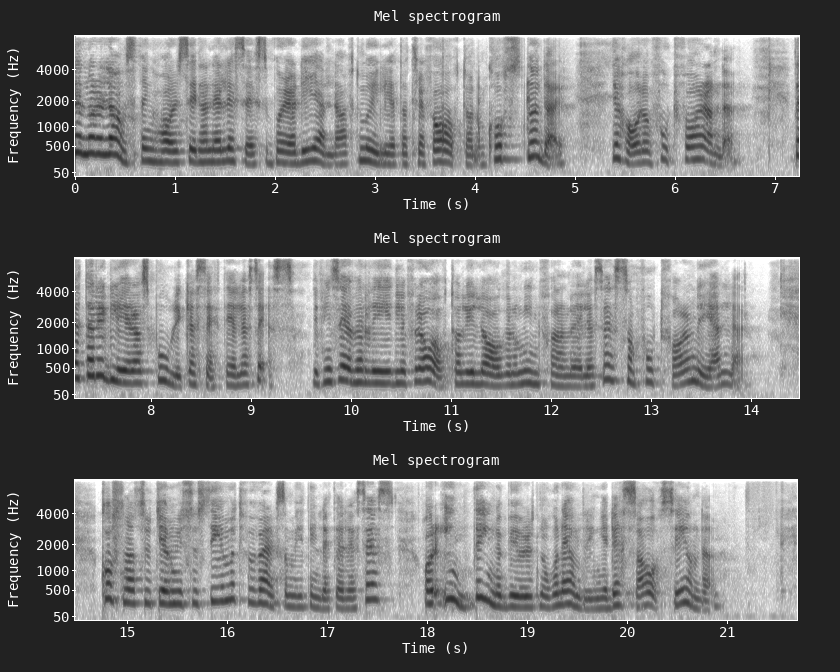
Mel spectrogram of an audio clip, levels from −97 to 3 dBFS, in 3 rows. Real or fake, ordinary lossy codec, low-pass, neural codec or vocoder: fake; none; none; codec, 16 kHz, 4 kbps, FreqCodec, smaller model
